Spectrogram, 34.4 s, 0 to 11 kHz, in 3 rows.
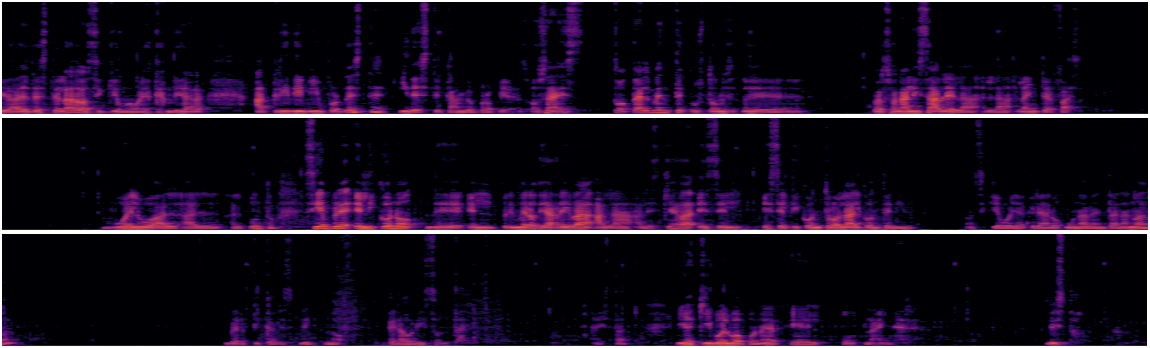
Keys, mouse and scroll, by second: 22.8 right click, 25.3 click, 26.9 Escape, 27.6 right click, 28.2 click.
